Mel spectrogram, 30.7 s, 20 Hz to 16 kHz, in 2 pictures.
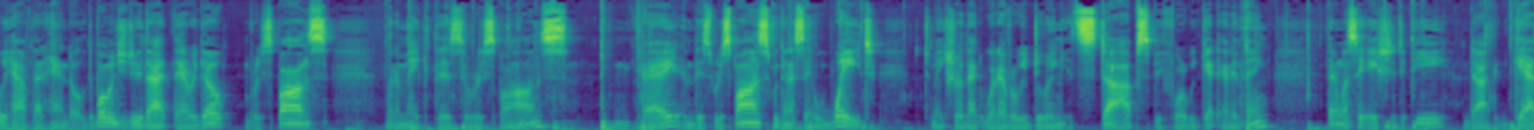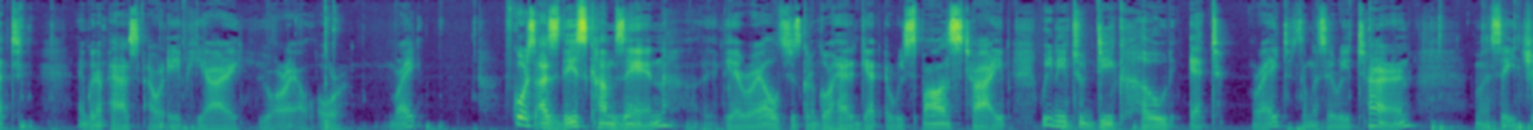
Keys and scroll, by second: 5.1 Return, 13.9 Return, 20.0 Return, 29.0 Return.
